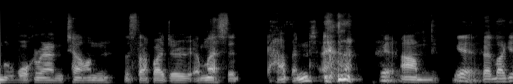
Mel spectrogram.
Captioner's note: laughs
